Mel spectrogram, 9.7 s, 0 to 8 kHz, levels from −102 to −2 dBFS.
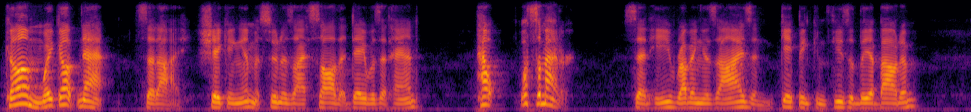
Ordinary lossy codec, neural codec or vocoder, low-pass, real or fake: Opus, 24 kbps; none; 7.2 kHz; real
